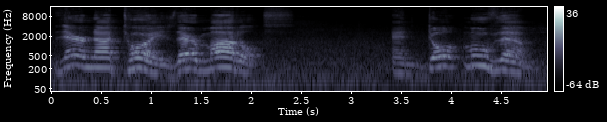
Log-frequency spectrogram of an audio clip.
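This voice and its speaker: A man's voice: sits high, animated, very slow, pushed and bright, voice pushed up, heavily acted. A man voicing a stubborn young brother bear cub in a storybook, insistent and indignant. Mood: indignant insisting. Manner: insistent, argumentative.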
